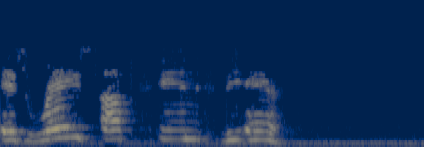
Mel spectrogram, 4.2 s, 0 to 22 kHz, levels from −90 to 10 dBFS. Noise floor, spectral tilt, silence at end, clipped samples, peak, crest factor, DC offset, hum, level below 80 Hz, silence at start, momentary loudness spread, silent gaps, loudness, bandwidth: -67 dBFS; -4 dB/octave; 1.45 s; under 0.1%; -22 dBFS; 18 dB; under 0.1%; none; -80 dBFS; 0 s; 15 LU; none; -38 LUFS; 5.6 kHz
